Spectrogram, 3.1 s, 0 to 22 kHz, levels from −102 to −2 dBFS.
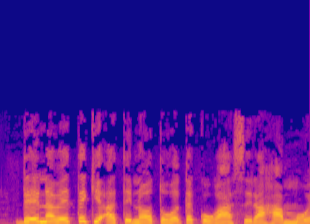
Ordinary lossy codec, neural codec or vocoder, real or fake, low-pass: MP3, 48 kbps; vocoder, 44.1 kHz, 128 mel bands every 256 samples, BigVGAN v2; fake; 19.8 kHz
